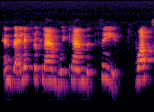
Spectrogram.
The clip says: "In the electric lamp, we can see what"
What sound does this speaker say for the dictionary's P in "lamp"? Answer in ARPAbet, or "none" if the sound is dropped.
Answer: B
